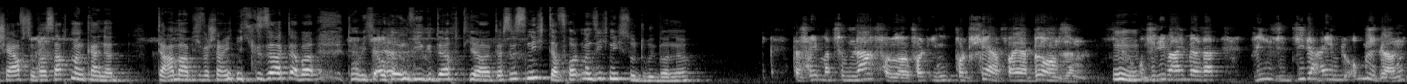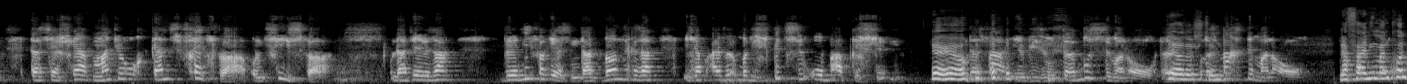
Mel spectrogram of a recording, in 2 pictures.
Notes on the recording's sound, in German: Findet auch dieses Mal aus Infektionsschutzgründen per Telefon-Schalte statt.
